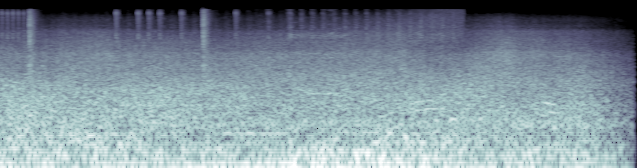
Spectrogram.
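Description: Sea waves breaking against rocks, with wind buffeting the microphone, under background music with a beat that drops away about three-quarters of the way through.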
